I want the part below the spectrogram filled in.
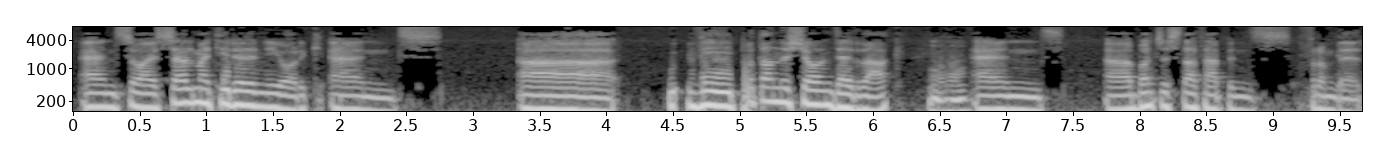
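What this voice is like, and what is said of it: Hungarian accent with hesitant ums. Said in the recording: “Is the Hungarian accent always got an "um" in the middle? ... Is that part of the Hungarian accent? ... It's authentic. It's like you're thinking Hungarian, but you're switching it to English.”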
